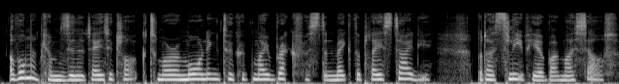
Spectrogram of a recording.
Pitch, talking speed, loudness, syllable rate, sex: 225 Hz, 240 wpm, -16 LUFS, 6.3 syllables/s, female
